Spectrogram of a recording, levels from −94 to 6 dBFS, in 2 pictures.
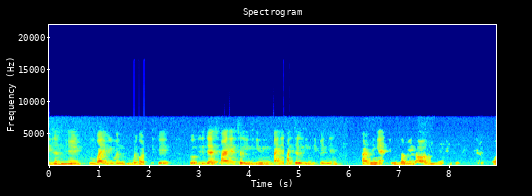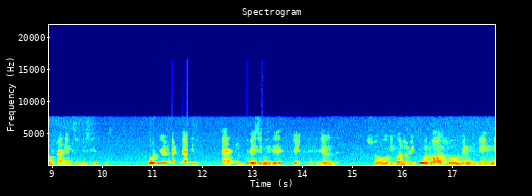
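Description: Chunks out of order at 1.7, 4.5, 11.4 and 12.9 s in this speech recording: 100 ms blocks play one to three places late, leaving jumbled joins. Speech suppressed in double talk dips the talker at 6.68–7.03, 7.33–7.43, 7.67–8.92, 9.8–10.16, 10.77–11.27, 11.63, 12.58–12.73 and 13.43–14.33 s by up to roughly 25 dB, likely an echo canceller mistaking overlapping speech for echo.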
